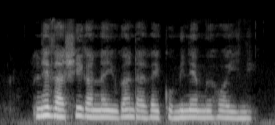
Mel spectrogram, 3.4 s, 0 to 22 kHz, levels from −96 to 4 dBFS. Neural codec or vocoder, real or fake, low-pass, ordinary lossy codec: none; real; 19.8 kHz; AAC, 32 kbps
